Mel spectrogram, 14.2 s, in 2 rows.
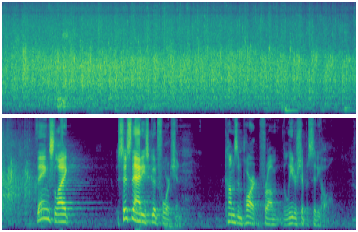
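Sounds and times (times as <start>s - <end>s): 
audience applause: 0.0s - 7.8s
speech: 7.8s - 8.6s, 9.4s - 10.9s, 11.6s - 13.7s.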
